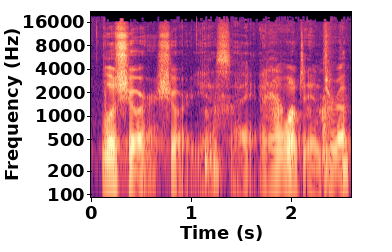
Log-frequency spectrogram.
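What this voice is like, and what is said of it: Old-timey transatlantic accent. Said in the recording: “how can you steal the room with that voice? ... the voice I do when I'm trying to be old-timey ... the quintessential, like, trans-American, transatlantic made-up accent”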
